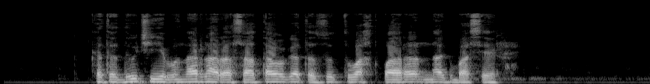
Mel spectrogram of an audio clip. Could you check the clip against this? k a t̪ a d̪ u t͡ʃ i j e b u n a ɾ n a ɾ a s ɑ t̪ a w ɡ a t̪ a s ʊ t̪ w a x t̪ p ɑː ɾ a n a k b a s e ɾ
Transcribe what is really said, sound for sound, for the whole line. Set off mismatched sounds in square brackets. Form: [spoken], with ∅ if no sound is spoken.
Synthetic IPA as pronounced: k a t̪ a d̪ u t͡ʃ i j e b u n a ɾ n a ɾ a s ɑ t̪ a w ɡ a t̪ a [z] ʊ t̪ w a x t̪ p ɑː ɾ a n a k b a s e ɾ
